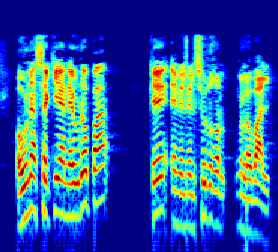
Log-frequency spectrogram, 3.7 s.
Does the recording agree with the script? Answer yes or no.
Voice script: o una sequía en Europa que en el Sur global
no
